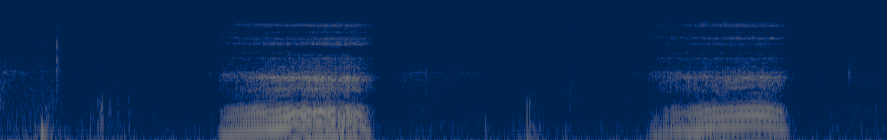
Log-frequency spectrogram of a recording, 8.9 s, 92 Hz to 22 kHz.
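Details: Adult man, self-described "tanuki dad," in deep sleep who does not wake even when hit or eyelids forced open: two long, loud, vibrating snores, about 14 breaths a minute, groaning, almost squealing tone, in a quiet room; snoring.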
